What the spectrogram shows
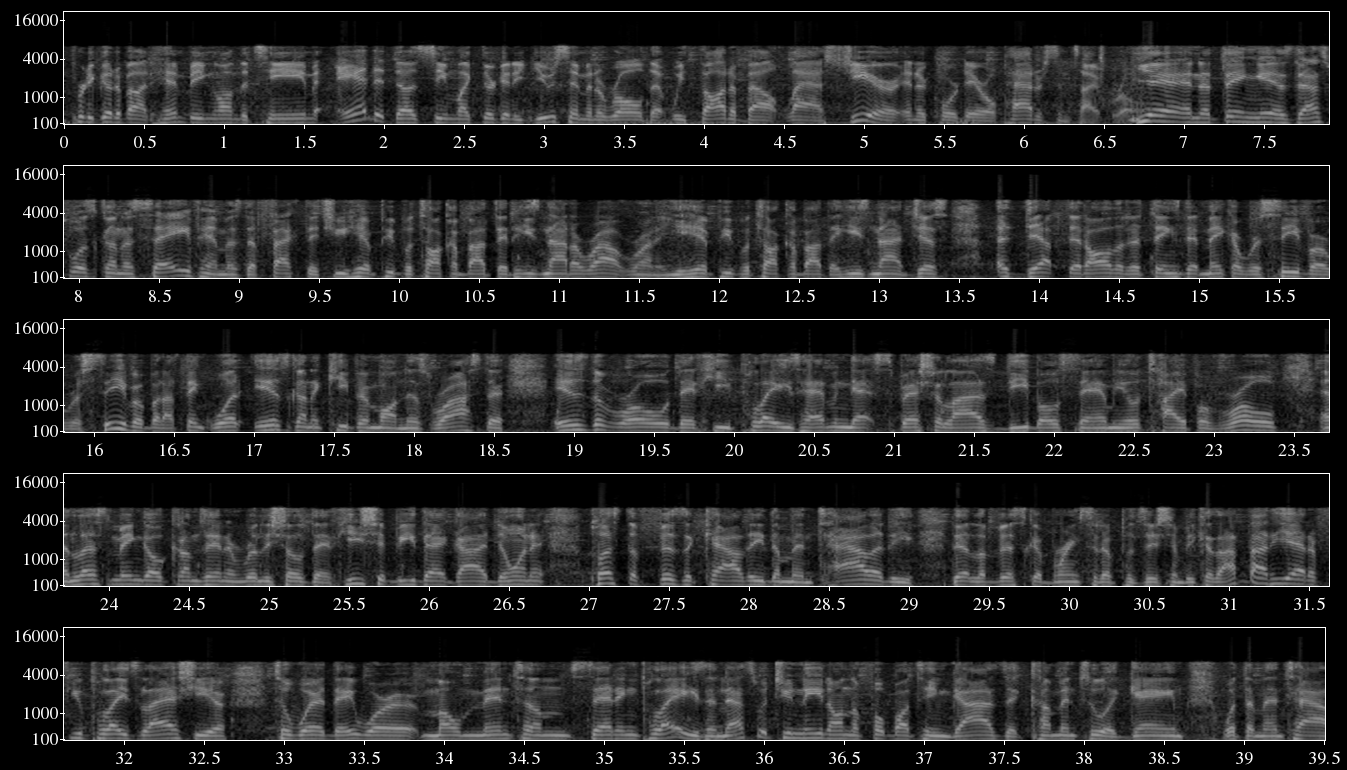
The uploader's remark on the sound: Live From ACC Kick-Off. Gets off the bus live at ACC Kick-Off.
